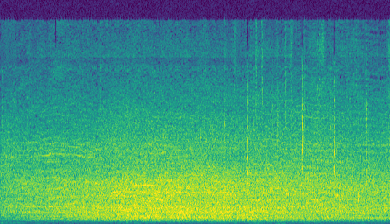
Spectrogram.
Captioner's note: crowd boos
